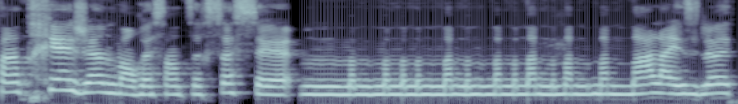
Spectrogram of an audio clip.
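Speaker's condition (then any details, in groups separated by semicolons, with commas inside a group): Stuttering; adult who stutters; stuttering moment during greeting, held back and stopped, could not reproduce it after; repeated sounds, prolonged sounds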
